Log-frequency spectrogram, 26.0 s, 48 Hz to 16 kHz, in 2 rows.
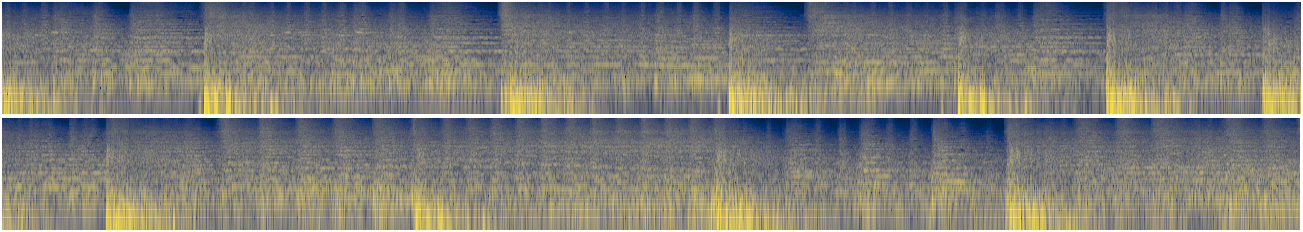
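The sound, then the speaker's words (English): Booming cannon shots in the 1812 Overture burst out every two to three seconds over a loud, full orchestra playing a grand, sweeping passage, each blast cutting sharply through the music. “things like the William Tell Overture, you know, that teachers would play you because they'd play you the good stuff in the 1812 because they knew that that would keep a kid's attention because it had cannons in it.”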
